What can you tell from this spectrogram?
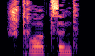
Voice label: "strotzend", German; adjectives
